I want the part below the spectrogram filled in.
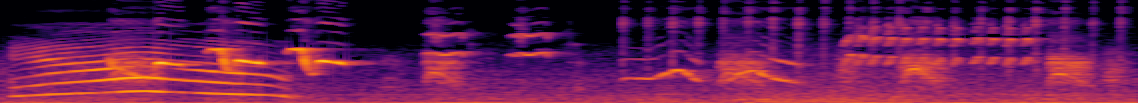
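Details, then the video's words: A laughingthrush sings loud, rich whistled phrases, with slurred rising and falling notes and varied chirps, about two per second, over faint background hiss. "khướu bổi hót"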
